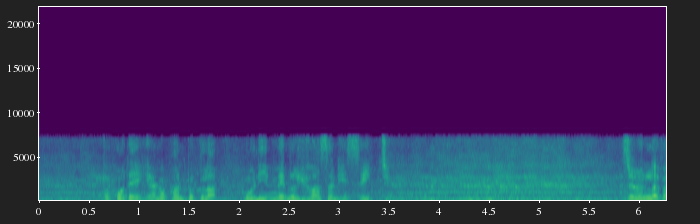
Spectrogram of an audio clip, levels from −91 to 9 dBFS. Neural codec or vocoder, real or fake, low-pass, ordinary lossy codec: codec, 24 kHz, 0.9 kbps, WavTokenizer, small release; fake; 7.2 kHz; none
